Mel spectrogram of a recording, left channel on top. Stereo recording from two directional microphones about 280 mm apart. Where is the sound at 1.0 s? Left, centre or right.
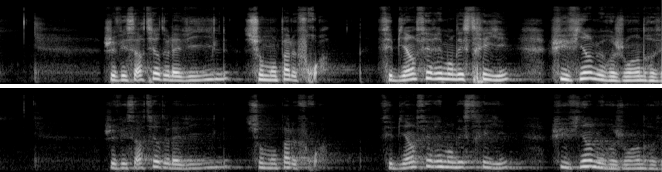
Left.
